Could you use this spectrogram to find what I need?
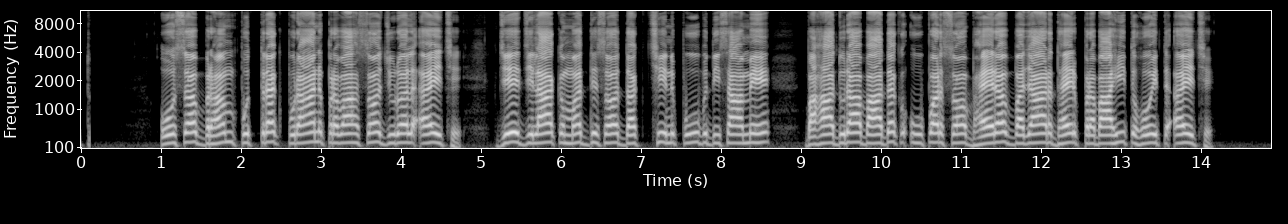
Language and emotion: Maithili, neutral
